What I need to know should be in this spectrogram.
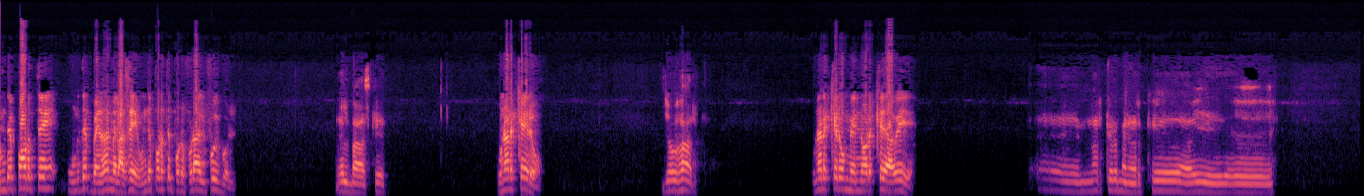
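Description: A man laughs and talks over an online call.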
